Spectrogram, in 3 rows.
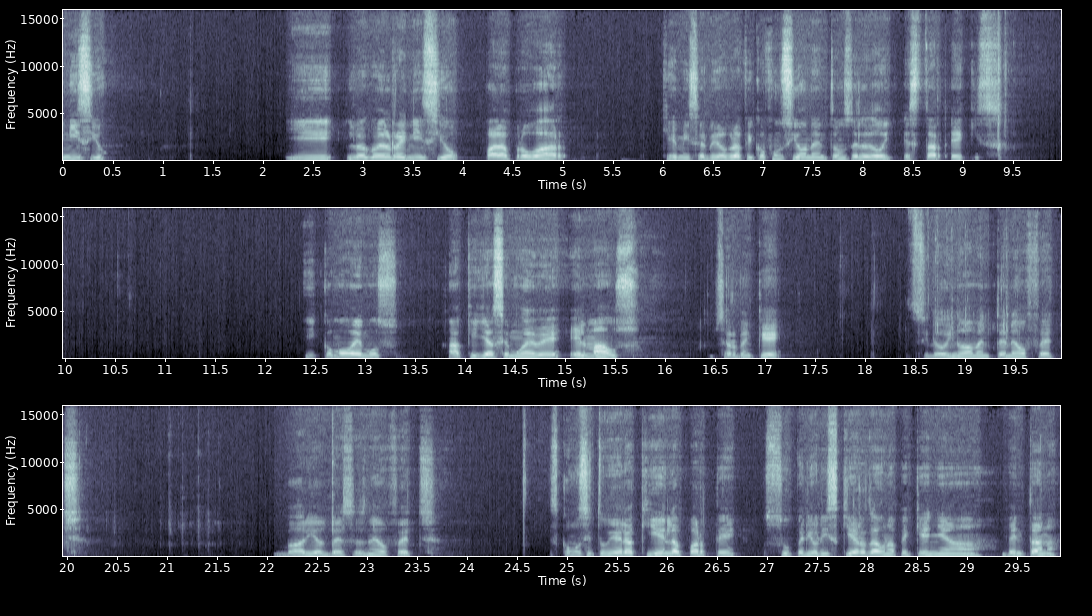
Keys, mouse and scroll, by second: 2.4 Down, 9.3 Return, 18.5-19.7 typing, 20.0 Return, 20.9-21.9 typing, 22.3 Tab, 22.7 Return.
